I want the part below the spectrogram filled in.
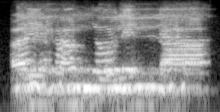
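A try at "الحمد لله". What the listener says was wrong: Yeah, ha must be, this ha must be sharper. Alhamdulillah.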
